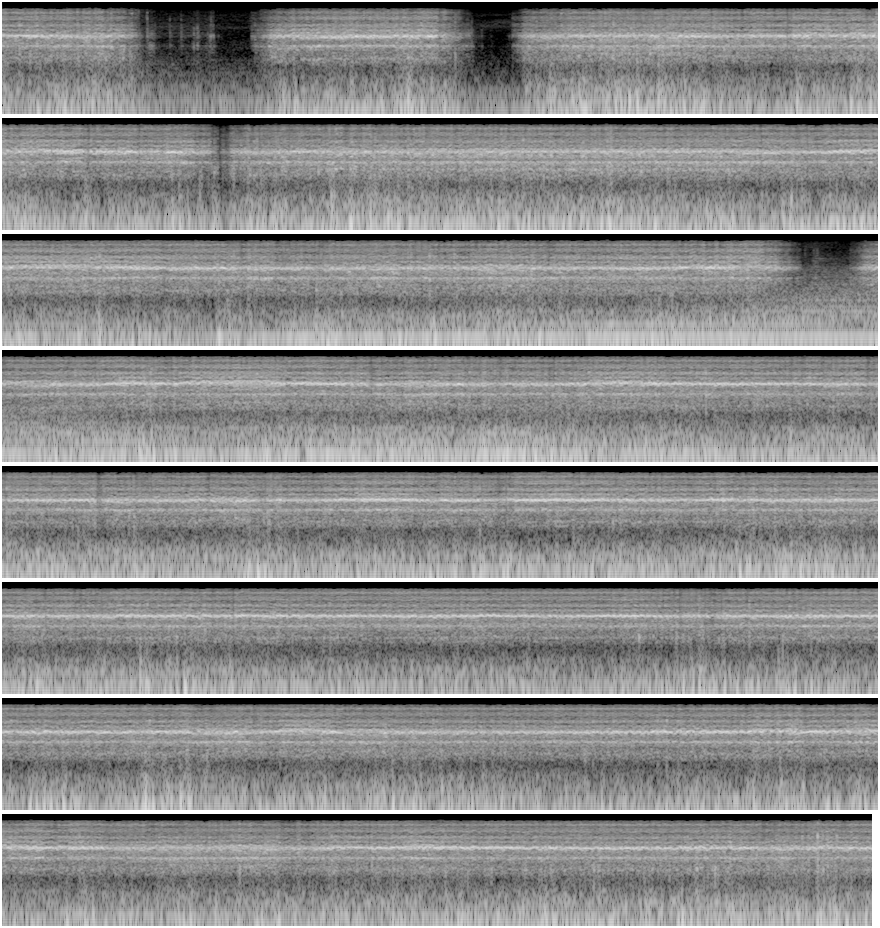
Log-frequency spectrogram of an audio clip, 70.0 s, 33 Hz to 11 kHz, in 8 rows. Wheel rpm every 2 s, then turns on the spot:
90, 90, 80, 160, 160, 120, 160, 170, 160, 160, 160, 160, 100, 130, 160, 160, 160, 160, 160, 160, 160, 160, 170, 160, 160, 160, 160, 160, 160, 160, 170, 160, 160, 160, 160.
none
